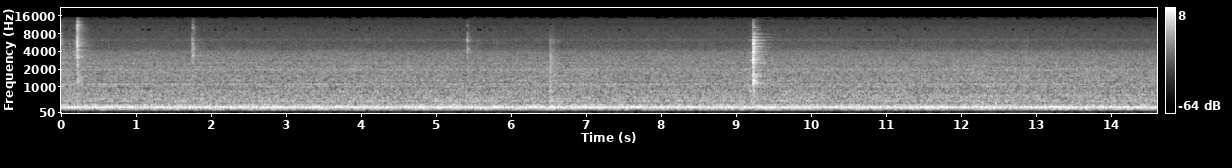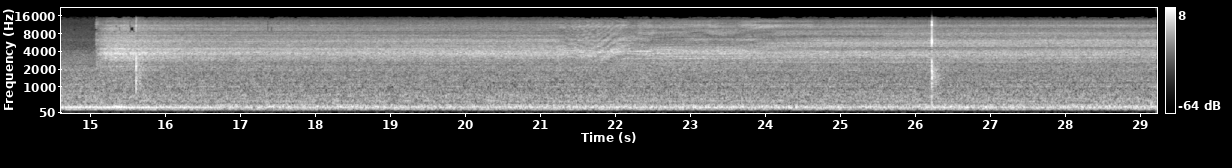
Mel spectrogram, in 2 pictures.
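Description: Steady hum of running shop equipment with a few sharp clicks. About halfway through, a steady hiss from the welding arc joins in as the steel bracket pieces are tack welded.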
